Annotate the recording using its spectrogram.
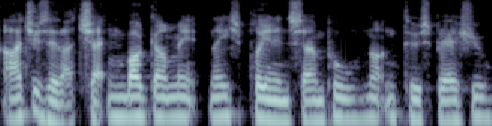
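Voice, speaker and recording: A man with a Scottish accent speaks at medium pitch in a bright, sharp tone, his intonation monotone and flat. The recording is very clean, dry and close, with no echo and a silent background. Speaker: esports caster. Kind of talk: live commentary. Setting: live stream. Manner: casual.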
